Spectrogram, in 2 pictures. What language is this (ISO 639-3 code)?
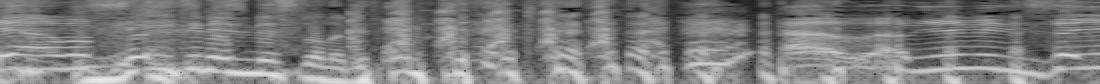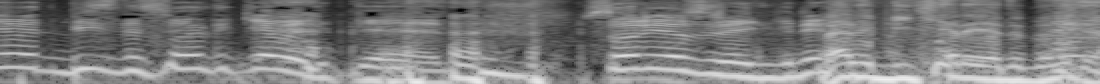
tur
